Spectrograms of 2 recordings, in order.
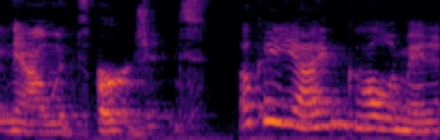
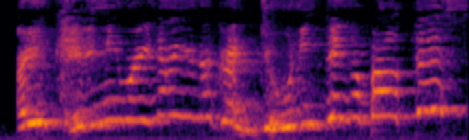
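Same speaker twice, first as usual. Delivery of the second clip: high, loud indignant outburst; furious disbelief, pitched way up; outraged; 13 semitones higher, 5 dB louder, faster than usual. Acted. Customer outraged at cashier.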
